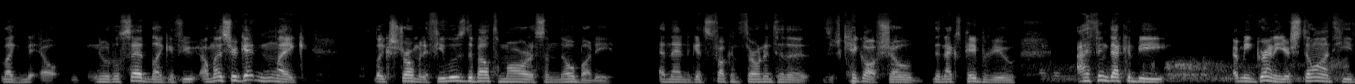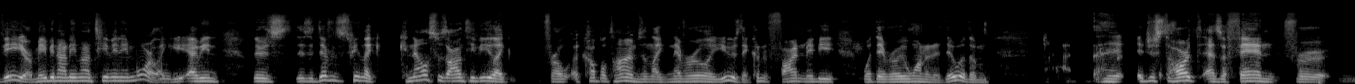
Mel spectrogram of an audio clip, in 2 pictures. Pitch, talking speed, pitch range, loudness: 135 Hz, 210 wpm, 125-160 Hz, -30 LUFS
